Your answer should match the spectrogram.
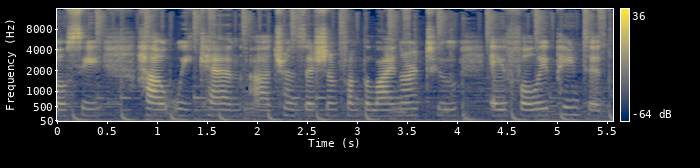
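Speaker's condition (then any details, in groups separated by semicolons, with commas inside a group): No condition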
